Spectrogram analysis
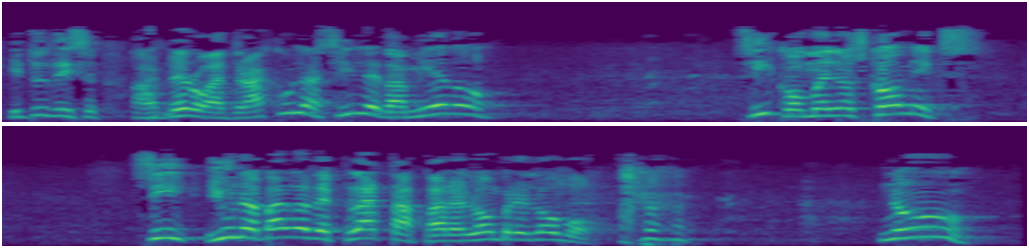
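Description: A man teaching a Bible passage as a preacher, chatty and animated, often slipping into mock voices. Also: high voice.

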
